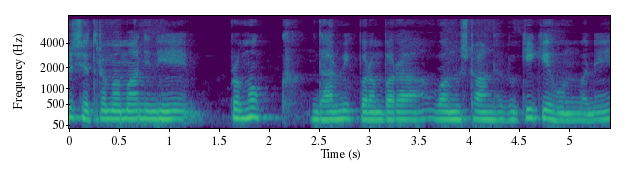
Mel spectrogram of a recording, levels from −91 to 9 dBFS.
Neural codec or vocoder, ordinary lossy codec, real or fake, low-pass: vocoder, 44.1 kHz, 80 mel bands, Vocos; MP3, 64 kbps; fake; 7.2 kHz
